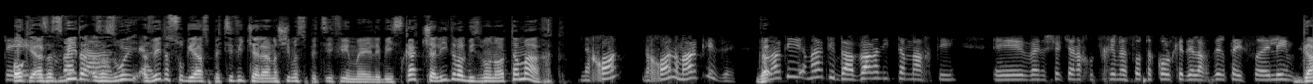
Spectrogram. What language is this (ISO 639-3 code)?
heb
